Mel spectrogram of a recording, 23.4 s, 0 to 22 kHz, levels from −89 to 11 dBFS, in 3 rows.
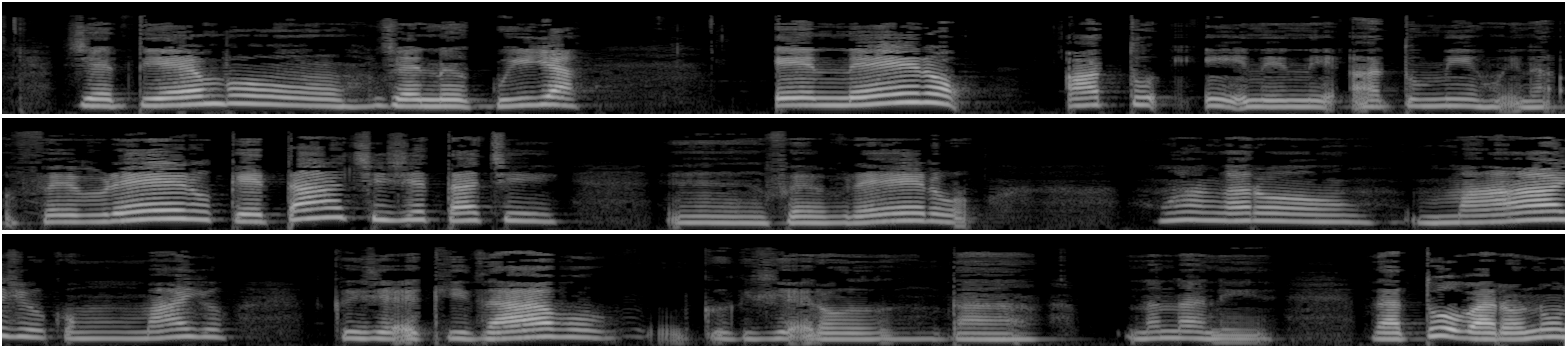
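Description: Throughout the speech, AAC compression is likely: dull, smeared sound fitting a low 32 kbps bitrate, with a spectrogram showing nothing above 14 kHz.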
